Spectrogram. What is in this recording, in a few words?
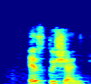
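"эстысянь", Komi, female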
